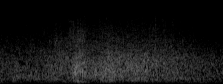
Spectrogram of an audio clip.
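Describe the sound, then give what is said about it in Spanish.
Soft, steady wash of ocean surf rolling onto a beach, a broad hiss that swells slightly midway and then eases, heard alone without any voices. “el sonido suave de las olas acariciando tus oídos”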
